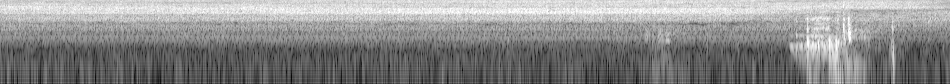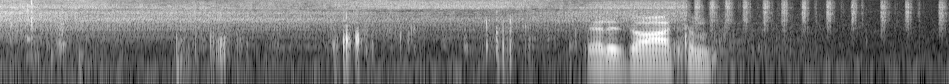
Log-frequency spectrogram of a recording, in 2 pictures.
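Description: A Mohave rattlesnake hisses steadily and then rattles in a rapid buzzing burst near the end, with a person speaking briefly in between.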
